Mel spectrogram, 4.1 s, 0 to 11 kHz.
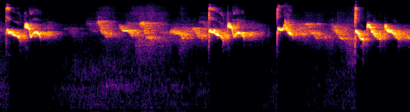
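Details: Malaysian white-eye, a hobby bird, recorded in Singapore on 29 March 2023 in warm, humid weather with sudden showers. The song is a continuous high, jingling warble broken by brief pauses, with a low background murmur early on.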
